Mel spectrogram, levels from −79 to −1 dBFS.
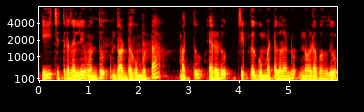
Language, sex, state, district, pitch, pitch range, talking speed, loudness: Kannada, male, Karnataka, Bijapur, 115 Hz, 110-135 Hz, 100 wpm, -16 LUFS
